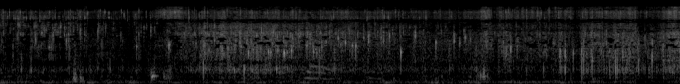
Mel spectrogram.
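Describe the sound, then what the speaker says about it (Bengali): Potatoes frying in mustard oil in a wok on a rooftop, giving a steady, dense crackle and hiss that runs throughout at moderate loudness with no speech over it. "প্রথমে আমি আলুটাকে ভেজে নেব।"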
